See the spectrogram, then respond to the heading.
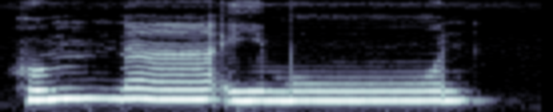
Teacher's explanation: Cara membacanya yaitu dengan melafalkan huruf-huruf hijaiyah yang bertemu dengan huruf mim sukun dengan terang dan jelas, dan ini tidak disertai dengan dengung atau hunnah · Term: idhar syafawi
